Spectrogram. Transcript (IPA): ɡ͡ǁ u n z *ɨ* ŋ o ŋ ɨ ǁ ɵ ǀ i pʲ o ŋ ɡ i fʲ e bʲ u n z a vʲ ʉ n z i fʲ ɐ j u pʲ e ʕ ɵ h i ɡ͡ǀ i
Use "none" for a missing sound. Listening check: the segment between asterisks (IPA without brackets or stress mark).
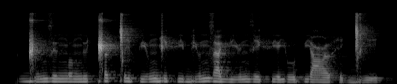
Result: ɨ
